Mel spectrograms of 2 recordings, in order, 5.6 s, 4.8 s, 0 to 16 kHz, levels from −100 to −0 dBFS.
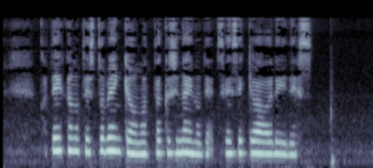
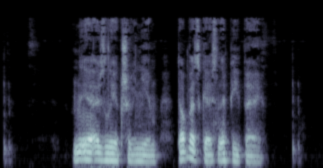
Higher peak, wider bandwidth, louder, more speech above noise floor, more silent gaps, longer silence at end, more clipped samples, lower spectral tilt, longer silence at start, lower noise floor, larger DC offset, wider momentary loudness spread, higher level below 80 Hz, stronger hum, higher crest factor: about the same, -8 dBFS vs -8 dBFS; about the same, 11.5 kHz vs 11.5 kHz; about the same, -24 LUFS vs -26 LUFS; second, 37 dB vs 58 dB; neither; second, 0.6 s vs 0.9 s; neither; second, -4 dB/octave vs -6 dB/octave; second, 0.25 s vs 1.1 s; second, -60 dBFS vs -84 dBFS; neither; about the same, 10 LU vs 12 LU; about the same, -60 dBFS vs -56 dBFS; neither; about the same, 16 dB vs 20 dB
